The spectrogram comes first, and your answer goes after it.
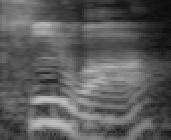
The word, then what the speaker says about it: quinoa: beautiful thing number two quinoa spelled ke en wuah no that's not how it's spelt at all but it should right come on English now the great thing about quinoa and soy is it's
